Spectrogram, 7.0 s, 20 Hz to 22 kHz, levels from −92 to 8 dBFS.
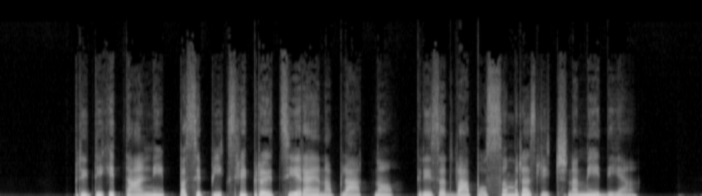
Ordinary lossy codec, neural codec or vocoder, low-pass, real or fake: MP3, 96 kbps; autoencoder, 48 kHz, 32 numbers a frame, DAC-VAE, trained on Japanese speech; 19.8 kHz; fake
